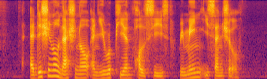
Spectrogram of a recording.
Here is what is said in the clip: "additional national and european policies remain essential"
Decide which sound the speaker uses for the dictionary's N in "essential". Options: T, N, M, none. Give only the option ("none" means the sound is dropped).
N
